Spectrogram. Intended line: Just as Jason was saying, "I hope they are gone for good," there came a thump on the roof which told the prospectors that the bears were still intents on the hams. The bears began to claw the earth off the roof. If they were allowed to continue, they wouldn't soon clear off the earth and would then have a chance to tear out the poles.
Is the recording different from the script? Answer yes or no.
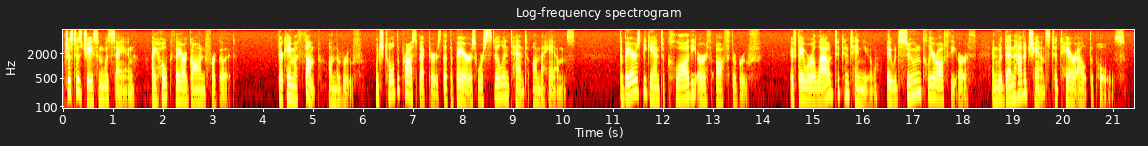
yes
